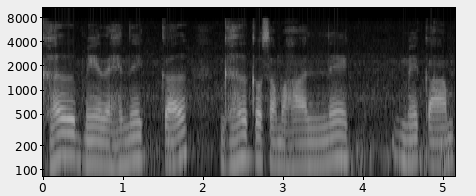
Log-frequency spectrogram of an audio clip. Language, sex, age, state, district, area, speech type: Urdu, male, 30-45, Delhi, Central Delhi, urban, spontaneous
